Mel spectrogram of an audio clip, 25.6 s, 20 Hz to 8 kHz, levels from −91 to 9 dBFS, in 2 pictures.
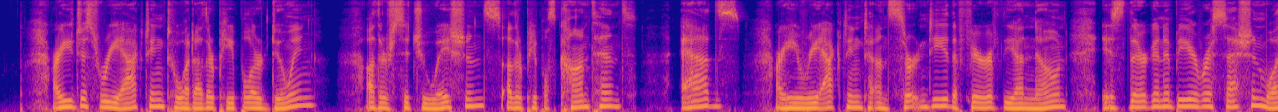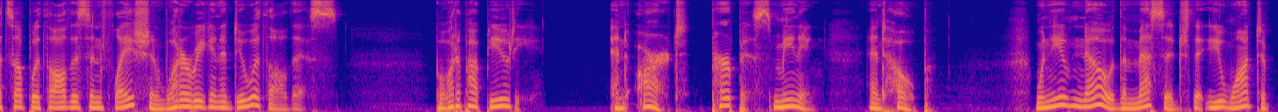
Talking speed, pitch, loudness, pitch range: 155 wpm, 145 Hz, -19 LUFS, 130-170 Hz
